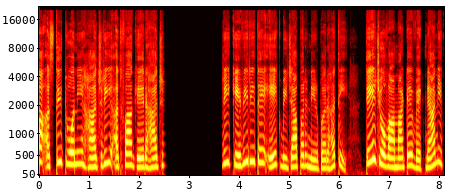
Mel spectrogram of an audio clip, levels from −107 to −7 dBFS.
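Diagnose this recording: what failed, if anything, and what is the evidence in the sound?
Call audio freeze, 2.47 to 3.67 s: speech halts into 1.2 s of near-silence, then resumes where it left off. Network delay likely emptied the jitter buffer.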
